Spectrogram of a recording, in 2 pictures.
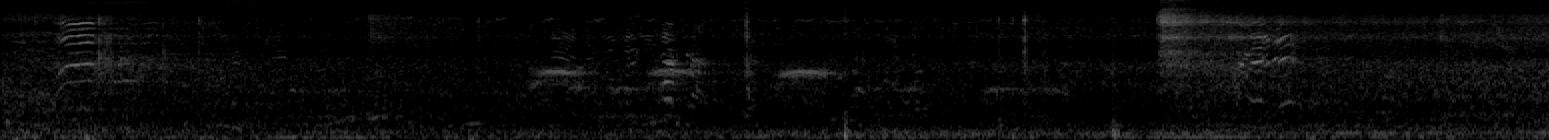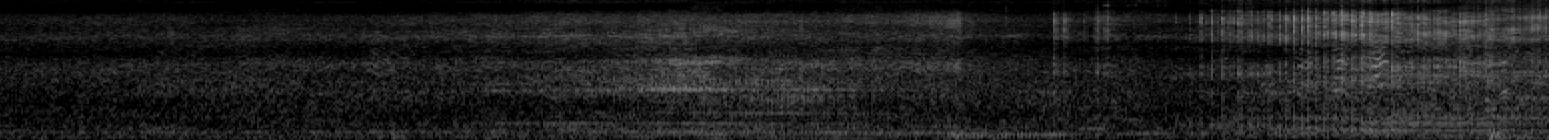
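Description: Faint outdoor ambience: a steady low hum of distant road traffic with far-off children's voices, getting somewhat louder toward the end.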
